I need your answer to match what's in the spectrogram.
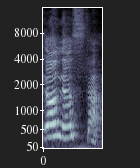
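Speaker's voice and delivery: hammed-up toothless objection; Joe Biden. Mocking a president telling Netanyahu to stop, in a high mock protest. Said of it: "That's how Joe Biden said".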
